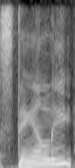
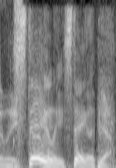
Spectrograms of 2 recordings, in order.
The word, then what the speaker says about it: Staley: Because if you look at, what was it, Stanley, the D guy, defensive coordinator last year that's now with the Chargers, is that how you pronounce his last name? – Staley.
